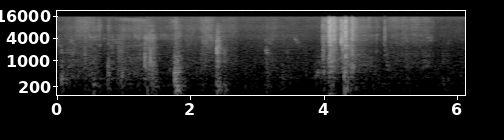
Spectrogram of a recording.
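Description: Faint scattered knocks and rustles of a person getting up from a leather office chair and moving about a small room, with a louder cluster of knocks about four seconds in.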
